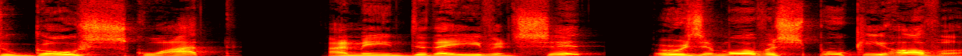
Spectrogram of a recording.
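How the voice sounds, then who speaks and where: A cartoonish character voice at middle pitch and moderate pace swings very widely in pitch, on a very clean recording with a silent background. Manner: sarcastic.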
